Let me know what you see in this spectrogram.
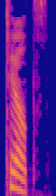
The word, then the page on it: tilts: British English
